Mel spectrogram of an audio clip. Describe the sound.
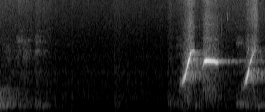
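A person whistles like a shepherd calling sheep: two sharp rising whistles, the first held as a steady high note, then a second quick upward call, loud against a brief murmur of talk beforehand.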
